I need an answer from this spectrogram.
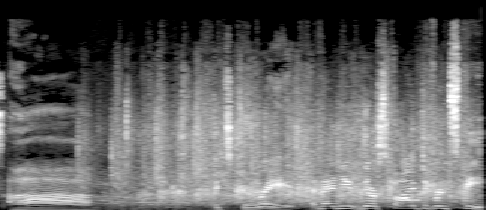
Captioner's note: audience applauds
